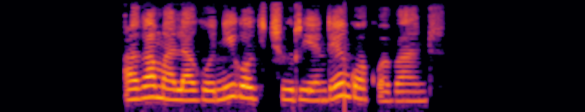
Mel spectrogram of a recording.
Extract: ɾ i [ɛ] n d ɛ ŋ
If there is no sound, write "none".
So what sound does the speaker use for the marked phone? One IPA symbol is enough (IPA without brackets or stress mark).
ɛ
